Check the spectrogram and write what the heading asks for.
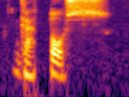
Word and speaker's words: gatos: So the word for 100 in Cebuano is gatos. Gatos. That's G-A-T-O-S.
